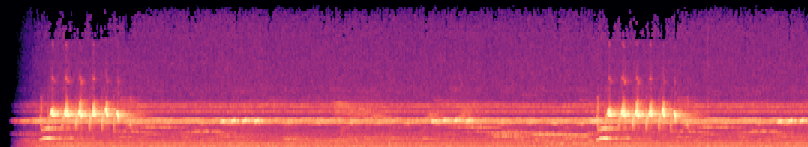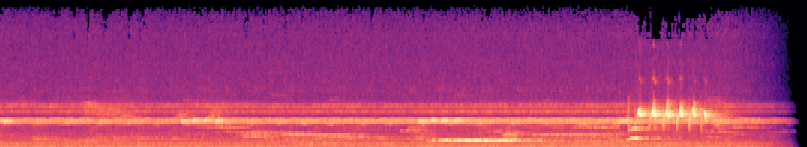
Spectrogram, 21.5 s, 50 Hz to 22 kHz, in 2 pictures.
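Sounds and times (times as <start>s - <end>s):
Rufous-rumped foliage-gleaner Philydor erythrocercus achrogaster in the Andes: 0.3s - 21.4s.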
